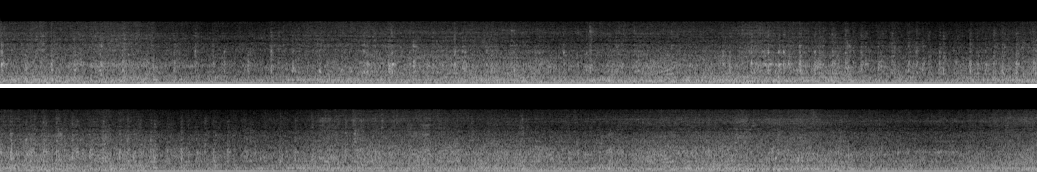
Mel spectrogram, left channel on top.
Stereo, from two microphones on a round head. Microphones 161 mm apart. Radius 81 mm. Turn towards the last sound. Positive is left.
turn(degrees=-80)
